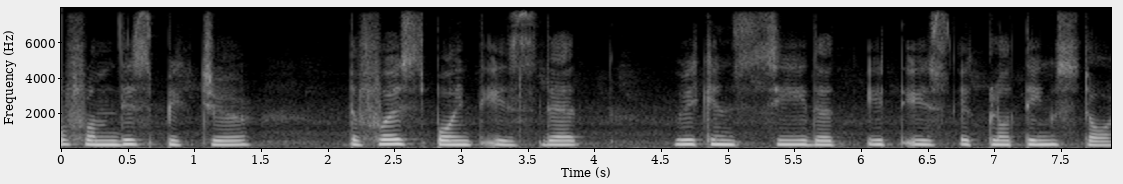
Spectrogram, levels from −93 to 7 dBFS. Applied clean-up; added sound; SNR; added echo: none; none; none; none.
